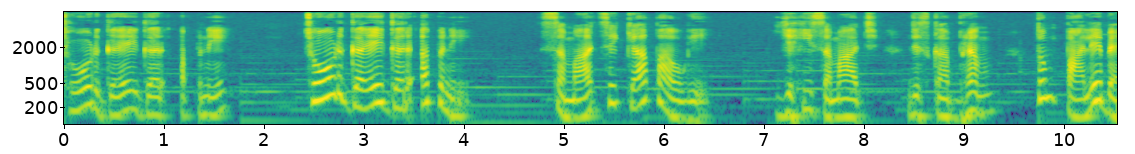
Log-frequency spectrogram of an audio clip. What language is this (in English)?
Hindi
